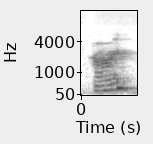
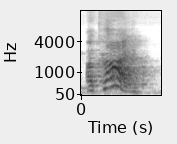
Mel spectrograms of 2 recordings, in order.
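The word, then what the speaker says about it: achai: Akai. Akai.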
